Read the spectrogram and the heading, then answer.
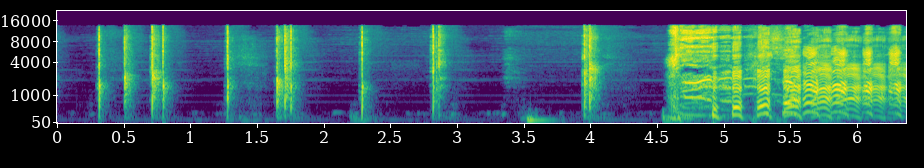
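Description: slow clap

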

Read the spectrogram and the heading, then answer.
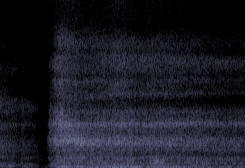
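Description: ujjayi breathing

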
